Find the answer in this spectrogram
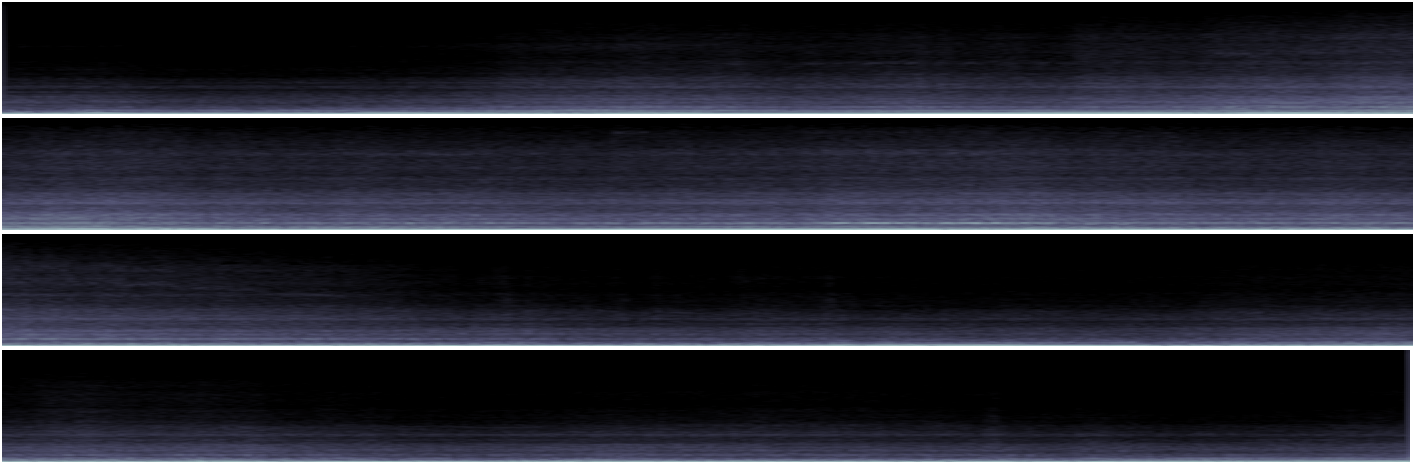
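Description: Car engine pulling steadily uphill, its note rising several times as it accelerates through the gears, over a constant low rumble. A broader rushing noise swells in the middle and then fades.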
